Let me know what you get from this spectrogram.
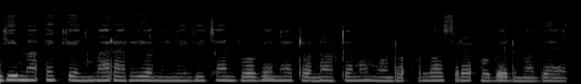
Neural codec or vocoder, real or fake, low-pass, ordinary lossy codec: vocoder, 44.1 kHz, 128 mel bands, Pupu-Vocoder; fake; none; none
